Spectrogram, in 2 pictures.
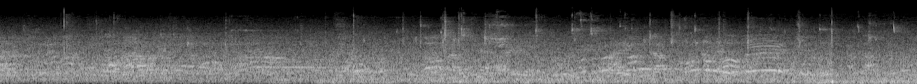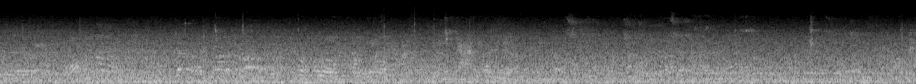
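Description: A football thuds as players kick it on a hard court.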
